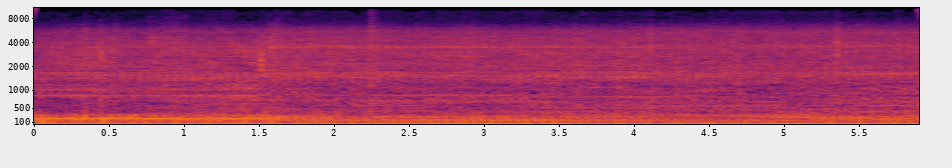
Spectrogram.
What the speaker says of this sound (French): quand on navigue au moteur, c'est pas très agréable à l'intérieur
